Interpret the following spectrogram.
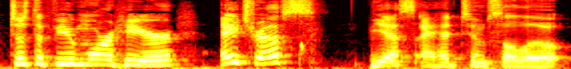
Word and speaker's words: ahrefs: a few more here ahrefs yes i had tim solo on my podcast and he said it's pronounced hrefs but i'm gonna recommend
